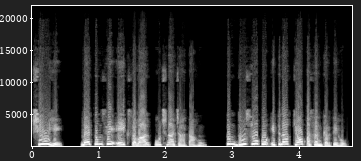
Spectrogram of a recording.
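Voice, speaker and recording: This voice-over dubber has a high, lively voice and handles every character in a drama by herself, keeping one unchanged voice for men and women alike. She speaks briskly, and there's no echo.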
